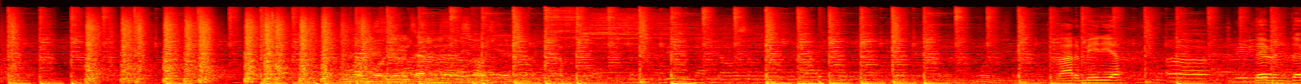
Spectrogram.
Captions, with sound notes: (snare drum rattling) (locker room chattering) - A lot of media. - Uh, media ...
